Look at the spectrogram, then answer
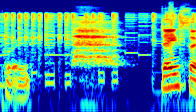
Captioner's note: exhales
